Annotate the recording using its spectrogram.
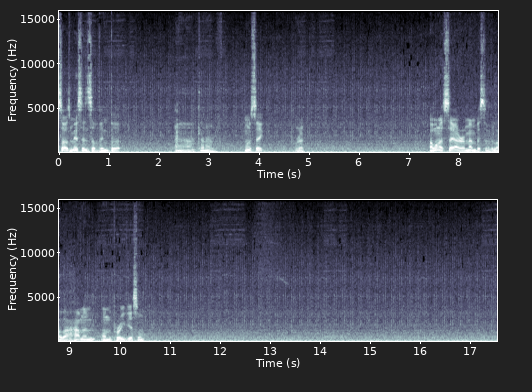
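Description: A forklift engine hums steadily.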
